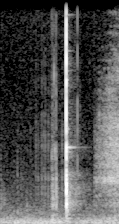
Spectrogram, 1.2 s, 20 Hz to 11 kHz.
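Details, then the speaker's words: Trilogy 100 portable ventilator: single sharp click as the oxygen valve quick-connect is pressed firmly into the oxygen inlet on the back of the device, tab at the top of the port popping up to show it is locked. "you should hear a click and see the tab at the top of the port pop up"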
